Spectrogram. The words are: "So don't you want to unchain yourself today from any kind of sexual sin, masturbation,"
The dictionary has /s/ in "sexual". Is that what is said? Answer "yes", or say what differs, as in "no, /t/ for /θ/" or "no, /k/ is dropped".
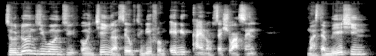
yes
